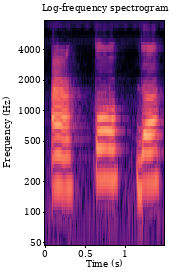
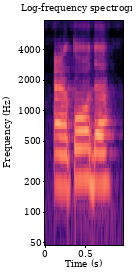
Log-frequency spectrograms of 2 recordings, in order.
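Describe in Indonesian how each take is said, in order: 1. Hurufnya dibaca lambat. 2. Hurufnya dibaca cepat. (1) "Kita baca pelan-pelan" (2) "kalau dipercepat"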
